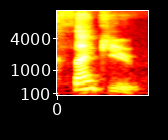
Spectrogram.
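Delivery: ordinary talk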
